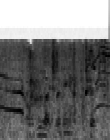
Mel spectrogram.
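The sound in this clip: A cat meowing a few times, drawn-out and wavering cries overlapping with people talking.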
